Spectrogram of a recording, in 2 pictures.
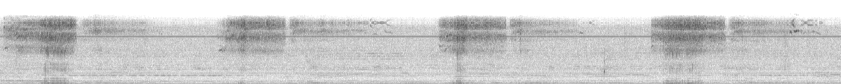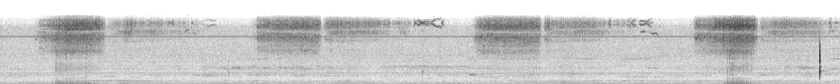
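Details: Soft, rhythmic, snorting snores every few seconds over a steady low hum, about nine breaths in twenty seconds; ordinary snoring.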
